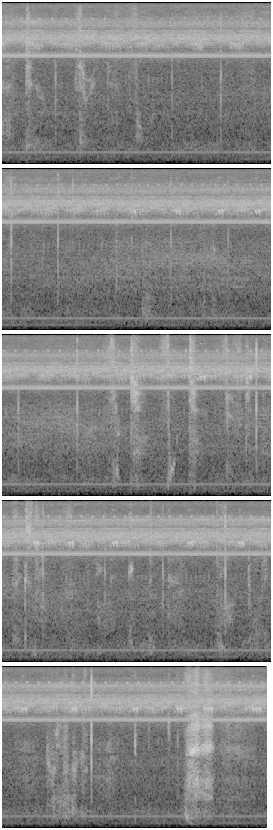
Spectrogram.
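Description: Steady high-pitched chorus of insects in grass, without a break. Over it come faint scattered short sounds from a man doing push-ups on the grass, with a louder one near the end.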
